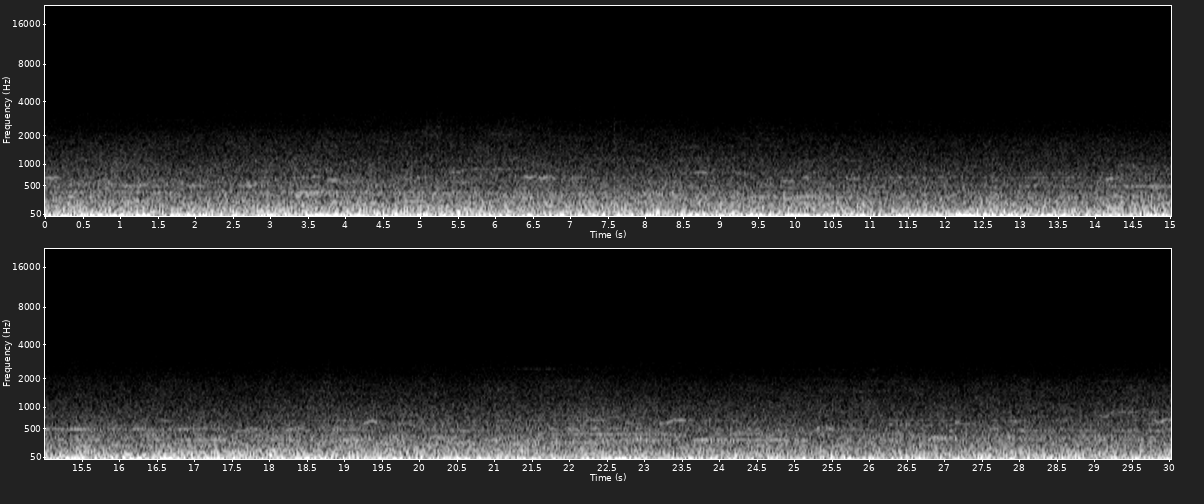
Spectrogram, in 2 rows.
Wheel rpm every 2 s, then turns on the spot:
0, 0, 0, 0, 0, 0, 0, 0, 0, 0, 0, 0, 0, 0, 0.
none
